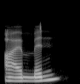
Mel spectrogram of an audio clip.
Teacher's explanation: you don't have to say the perfect a for an. It can just get shortened to in or un. I'm an And then the n connects to indoor.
